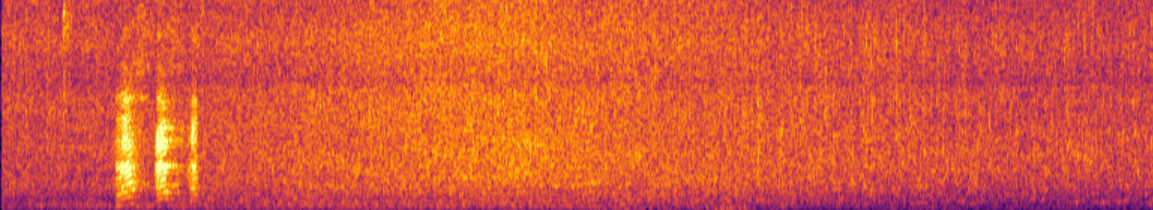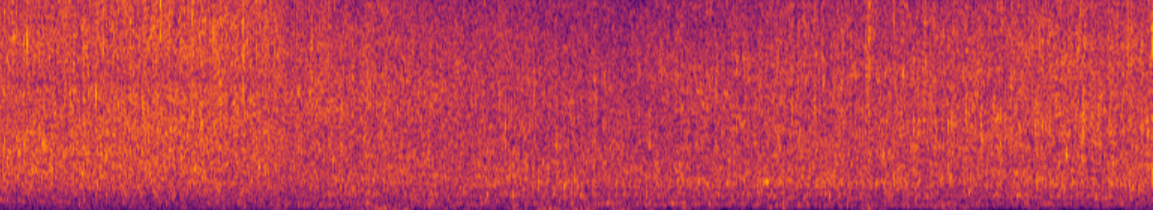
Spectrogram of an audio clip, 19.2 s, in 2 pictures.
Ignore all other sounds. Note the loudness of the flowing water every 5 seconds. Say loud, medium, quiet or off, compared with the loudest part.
loud, loud, medium, medium.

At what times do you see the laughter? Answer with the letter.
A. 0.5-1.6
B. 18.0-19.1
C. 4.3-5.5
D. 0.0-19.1
A.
